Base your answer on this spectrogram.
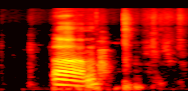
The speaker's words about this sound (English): There's the dog again.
